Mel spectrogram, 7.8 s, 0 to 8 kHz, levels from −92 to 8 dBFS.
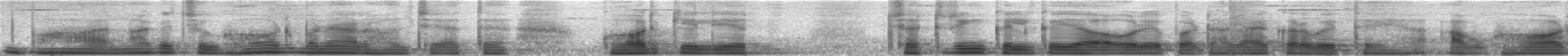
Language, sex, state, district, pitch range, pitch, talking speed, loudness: Maithili, male, Bihar, Madhepura, 120-130 Hz, 125 Hz, 185 wpm, -21 LUFS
